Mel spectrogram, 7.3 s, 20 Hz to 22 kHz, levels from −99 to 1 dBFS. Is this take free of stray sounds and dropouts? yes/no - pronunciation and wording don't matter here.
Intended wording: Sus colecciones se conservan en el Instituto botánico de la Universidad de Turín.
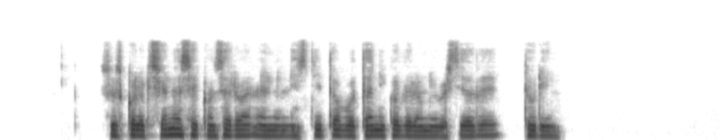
yes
